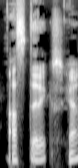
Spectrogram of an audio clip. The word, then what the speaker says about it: Asterix: We're talking about Asterix. Is that how it's pronounced? Asterix? – Asterix, yeah. – Asterix, okay. And whether or not you're familiar with Asterix,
